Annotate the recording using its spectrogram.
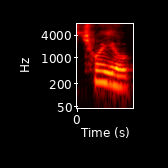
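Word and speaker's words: cholla: And you notice the LL, if you're not familiar with the Spanish, is pronounced as a Y. So it's choyo cactus.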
